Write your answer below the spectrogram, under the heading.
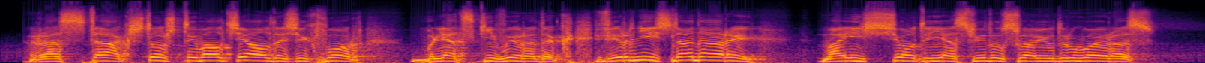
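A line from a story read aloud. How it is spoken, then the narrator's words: Shouted. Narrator (Russian): крикнул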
